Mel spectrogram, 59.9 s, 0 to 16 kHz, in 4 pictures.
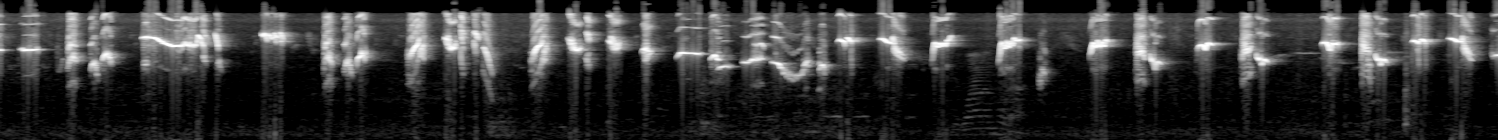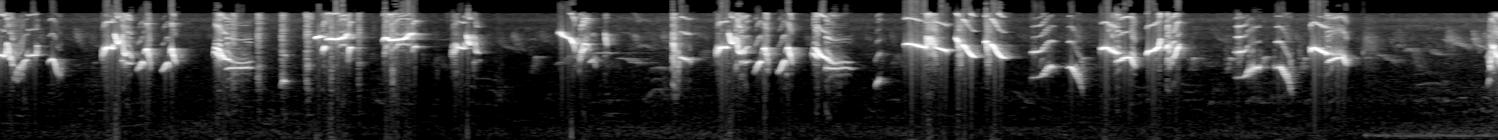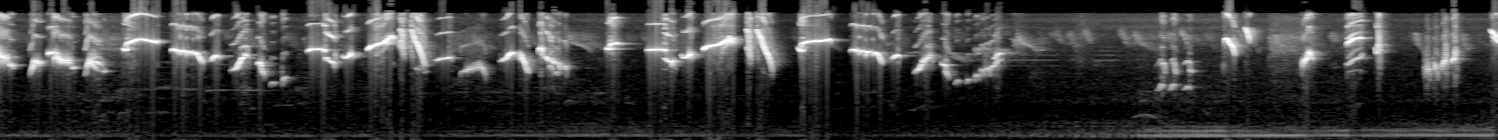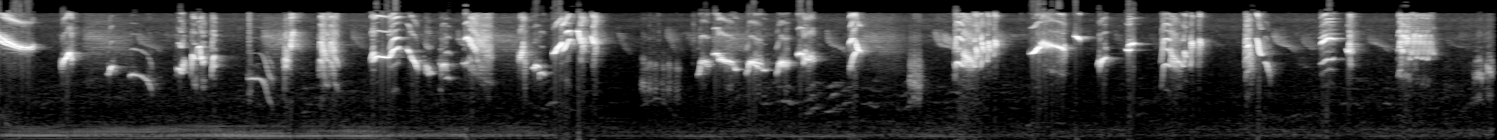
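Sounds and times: bird singing whistles and chirps: 0.0s - 59.9s.

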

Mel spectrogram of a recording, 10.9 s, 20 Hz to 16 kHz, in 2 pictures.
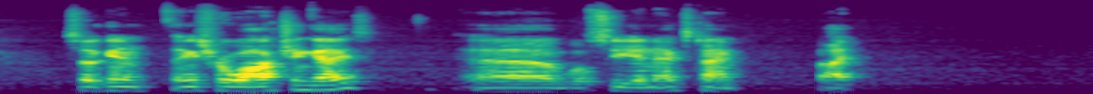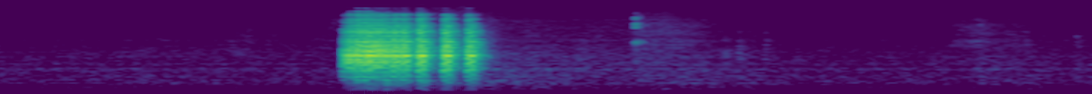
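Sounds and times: mechanical creak or rattle: 7.2s - 8.0s.

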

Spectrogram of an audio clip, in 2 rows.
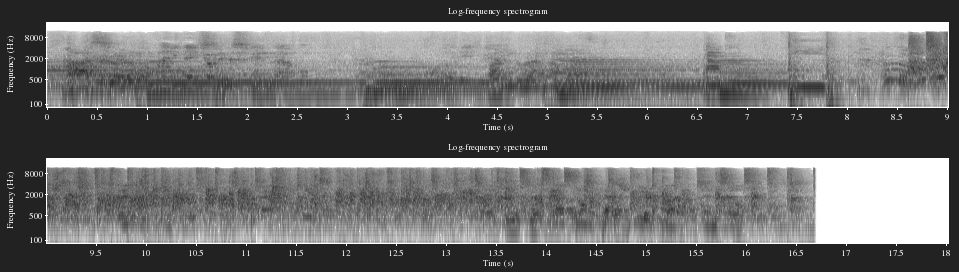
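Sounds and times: acoustic guitar chords: 0.0s - 8.3s
audience applause: 8.4s - 16.7s.

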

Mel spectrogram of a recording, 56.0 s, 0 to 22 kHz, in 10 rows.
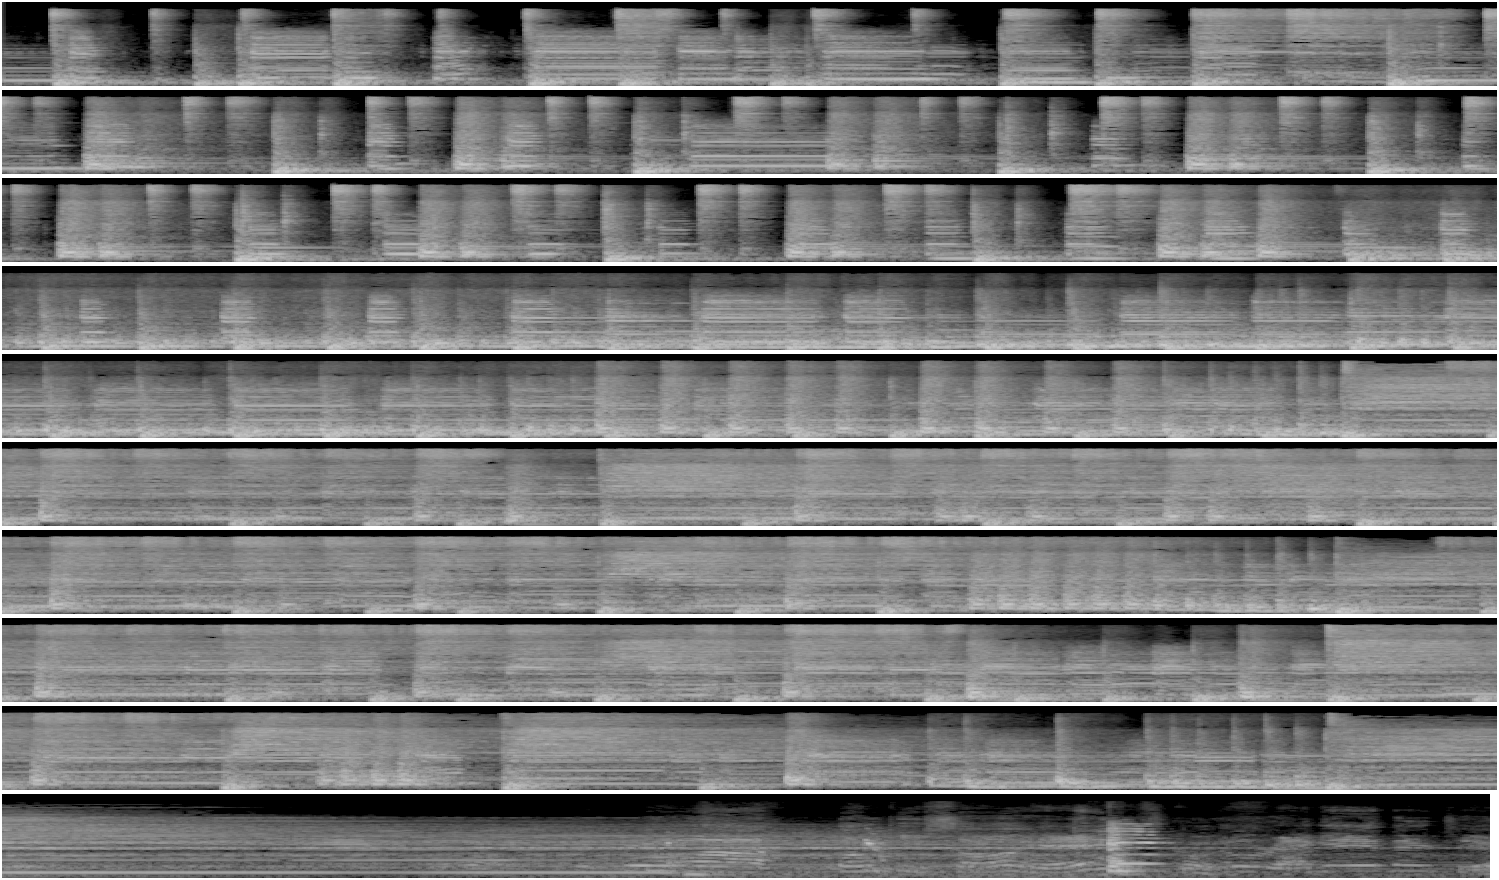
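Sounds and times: drum kit playing: 0.0s - 56.0s
electric guitar riffs: 0.0s - 56.0s
held guitar note ringing: 49.9s - 56.0s.

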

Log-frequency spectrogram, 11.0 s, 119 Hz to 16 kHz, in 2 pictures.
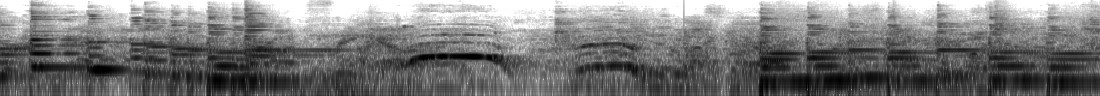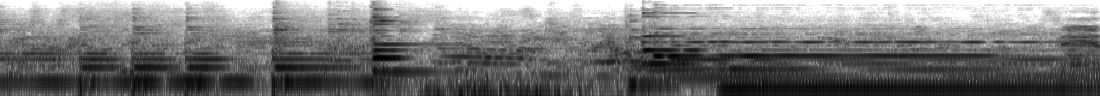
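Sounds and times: loose instrument notes: 0.0s - 2.2s, 3.8s - 11.0s.

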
